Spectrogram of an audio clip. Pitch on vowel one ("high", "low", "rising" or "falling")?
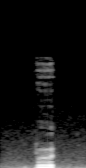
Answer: rising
